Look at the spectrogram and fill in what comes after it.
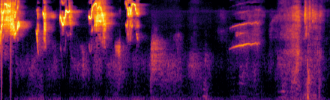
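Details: Baby monkey separated from its mother screaming loudly to call her: a run of short, shrill, harsh shrieks, then quieter rasping sounds, a thin rising whistle, and a final rough cry.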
